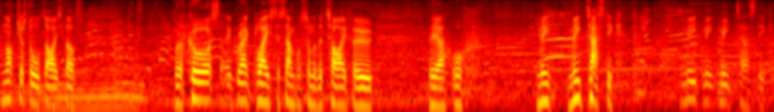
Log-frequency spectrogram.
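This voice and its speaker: A man hosting a walking tour of a night market, chatting enthusiastically and thinking aloud about the food he sees. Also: a little high. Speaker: travel vlogger host. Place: busy outdoor night market. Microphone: handheld camera while walking. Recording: loud outdoor market noise.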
